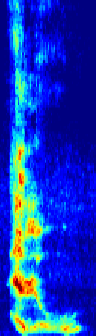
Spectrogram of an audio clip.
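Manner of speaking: wavering, warbly voice. Game master voices a being speaking into the players' heads; warbling voice. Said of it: "you hear a warbling voice in your head".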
